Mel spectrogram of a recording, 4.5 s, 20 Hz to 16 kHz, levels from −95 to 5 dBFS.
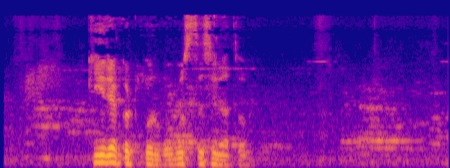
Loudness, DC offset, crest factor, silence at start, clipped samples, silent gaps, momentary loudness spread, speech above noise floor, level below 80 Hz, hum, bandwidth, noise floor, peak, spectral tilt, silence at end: -20 LUFS; under 0.1%; 22 dB; 0.25 s; under 0.1%; none; 24 LU; 33 dB; -56 dBFS; none; 11.5 kHz; -52 dBFS; -2 dBFS; -5.5 dB/octave; 0 s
